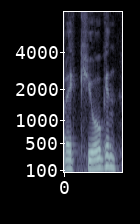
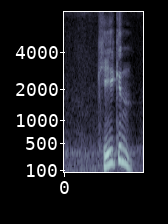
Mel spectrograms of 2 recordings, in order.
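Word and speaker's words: Keoghan: thanks the sub ha is pronounced bar kogan it turns out that bar kogan who himself says bar kogan that's not the only way to say that there's people in Ireland who disagree Keegan I'm keeping that out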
